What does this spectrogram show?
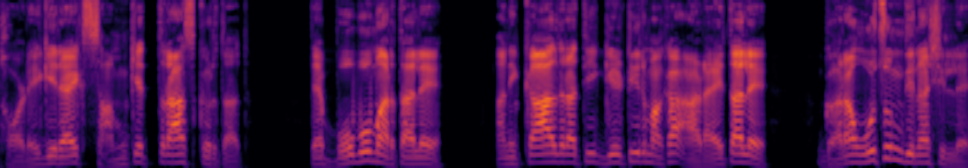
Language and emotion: Goan Konkani, angry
